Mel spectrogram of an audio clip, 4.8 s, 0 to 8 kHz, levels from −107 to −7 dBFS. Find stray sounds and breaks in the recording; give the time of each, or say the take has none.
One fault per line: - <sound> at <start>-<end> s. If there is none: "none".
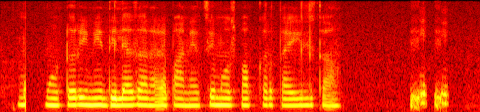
- laugh at 4.1-4.5 s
